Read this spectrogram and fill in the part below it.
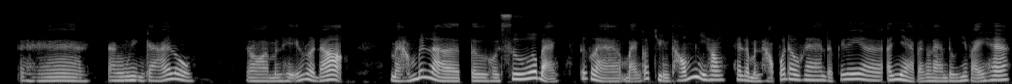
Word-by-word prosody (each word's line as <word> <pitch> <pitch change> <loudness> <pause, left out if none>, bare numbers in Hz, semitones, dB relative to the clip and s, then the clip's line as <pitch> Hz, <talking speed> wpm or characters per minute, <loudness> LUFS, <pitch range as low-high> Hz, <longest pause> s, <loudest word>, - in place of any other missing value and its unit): À, 180 - -10 0.8
ăn 180 0 -1
nguyên 190 -2 -1
cái 175 +7 -1
luôn. 210 -8 +2 0.5
Rồi, 155 0 -2
mình 155 +1 -4
hiểu 165 +5 -2
rồi 210 -5 +2
đó. 215 +6 +7 0.5
Mà 170 -3 0
hổng 230 - 0
biết 320 - +2
là 160 - +3
từ 160 -2 -1
hồi 155 0 -4
xưa 245 - +2
á 300 - +7
bạn, 135 - +2 0.2
tức 270 - -4
là 145 -10 0
bạn - - -2
có 275 - -1
truyền 150 - -3
thống 195 - +1
gì - - +4
hông? 215 -1 +3
Hay 215 - -1
là 190 - +1
mình 150 -1 -2
học - - -4
ở 230 - +2
đâu 235 -2 +2
ra 205 -2 -1
được 170 -5 -4
cái, 245 +2 +2
a 195 -5 +1
ở 205 - +1
nhà 220 -5 +2
bạn 145 +2 -5
làm 155 -2 -2
được 160 -1 -3
như 190 - -1
vậy 150 +2 -1
ha? 205 +3 +3
190 Hz, 265 wpm, -24 LUFS, 155-225 Hz, 0.8 s, đó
